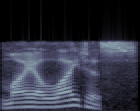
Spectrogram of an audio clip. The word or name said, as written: myelitis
